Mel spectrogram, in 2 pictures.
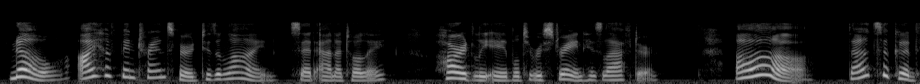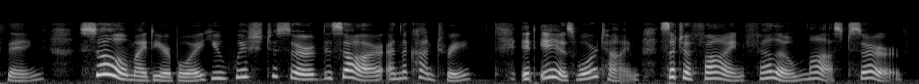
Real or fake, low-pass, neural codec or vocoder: real; 7.2 kHz; none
